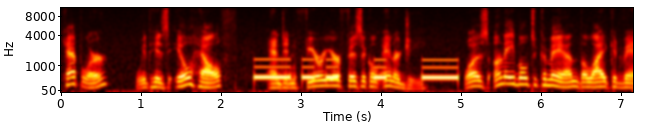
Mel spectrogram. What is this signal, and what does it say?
Morse code, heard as a keyed tone, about 8 wpm, 460 Hz, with speech in English. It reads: DET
